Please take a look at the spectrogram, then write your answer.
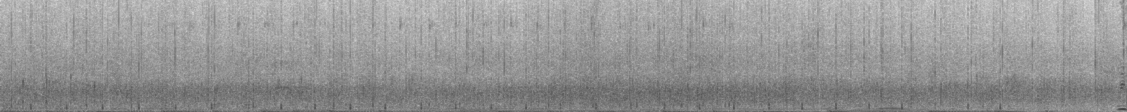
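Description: A gala audience gives a sustained, dense round of applause, loud and continuous throughout with no pauses, filling the hall from start to finish.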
